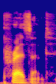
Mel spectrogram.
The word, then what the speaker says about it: present: But if you stress the second syllable, it's a verb, Interesting. meaning to give something.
